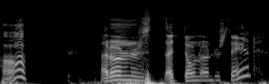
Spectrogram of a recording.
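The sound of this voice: A man does a put-on character voice, gravelly and high-pitched for a man, at a fairly quick pace.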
